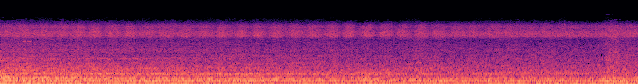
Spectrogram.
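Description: A freight train's wagons rolling past on the rails: a steady rushing rumble that eases slightly.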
